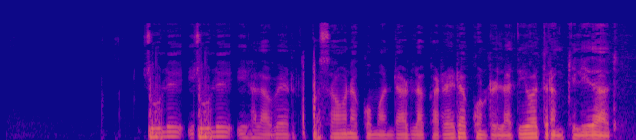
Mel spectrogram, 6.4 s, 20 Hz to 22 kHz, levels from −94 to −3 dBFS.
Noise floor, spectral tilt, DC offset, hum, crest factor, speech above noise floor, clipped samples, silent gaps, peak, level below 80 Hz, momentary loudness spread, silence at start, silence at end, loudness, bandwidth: -88 dBFS; -6 dB/octave; under 0.1%; none; 20 dB; 44 dB; under 0.1%; none; -24 dBFS; -62 dBFS; 8 LU; 1.45 s; 0.15 s; -44 LUFS; 11.5 kHz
